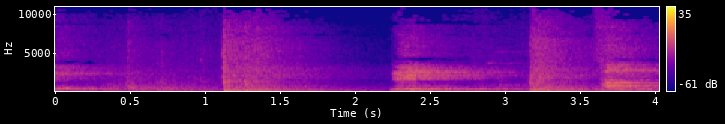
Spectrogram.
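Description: Karate kata on foam mats: a bare-footed landing thuds onto the mat about a second in, after a jumping kick. Short, sharp vocal exhalations or shouts go with the strikes just after two seconds and again near the end, mixed with quick thumps of stamping feet.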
